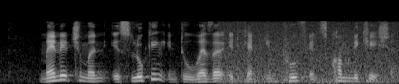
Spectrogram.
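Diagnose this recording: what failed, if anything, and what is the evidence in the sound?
Nothing failed here: the speech has gone through ordinary call microphone processing, with nothing above 8 kHz, and the room noise that swells by about 19 dB around the two-second mark is just the room itself, still sitting about 16 dB below the speech.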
